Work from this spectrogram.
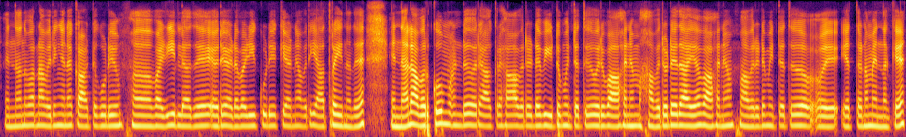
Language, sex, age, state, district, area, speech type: Malayalam, female, 45-60, Kerala, Kozhikode, urban, spontaneous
